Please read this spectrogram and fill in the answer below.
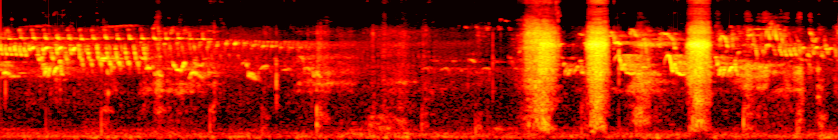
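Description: A songbird singing a fast, even trill for the first two seconds or so, with scattered chirps after it. In the second half, three short, loud sniffs about a second apart, from a runny nose.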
